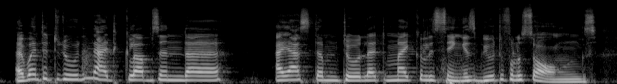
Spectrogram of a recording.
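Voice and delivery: bad put-on Italian accent. Playing a ghostly grandfather answering the others; bad italian accent. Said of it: "That was an Italian accent".

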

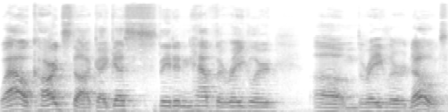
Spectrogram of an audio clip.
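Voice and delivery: plain

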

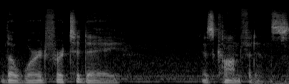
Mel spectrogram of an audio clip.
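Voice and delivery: melodic, warm whispering. Acting out a scene where he speaks right at your ear: warm, musical whisper. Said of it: "with a warm, musical tone, he whispers".

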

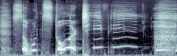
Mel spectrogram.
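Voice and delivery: play-acted very high, very drawn-out sobbing speech. Retelling what the speaker's mom said after the car was gone; imitating mom crying. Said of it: "And she was like crying".

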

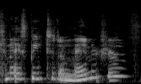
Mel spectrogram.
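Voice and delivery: very high, soft woman's voice.

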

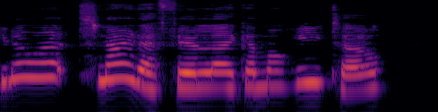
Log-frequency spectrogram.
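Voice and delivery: put-on British accent. Describing ordering a drink from your cruise waiter, put-on English accent. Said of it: "Did you go on an English cruise?".

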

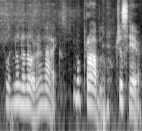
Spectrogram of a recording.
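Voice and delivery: put-on slow, high South American accent. Retelling what the barber said about an uneven beard line: south american accent. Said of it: "this South American accent".

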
